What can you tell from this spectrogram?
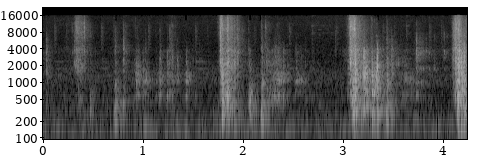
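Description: A rubber balloon with a ping pong ball inside, squeezed and kneaded by hand, its rubber squeaking and rubbing in several short scrapes, the loudest cluster about three seconds in.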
